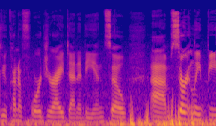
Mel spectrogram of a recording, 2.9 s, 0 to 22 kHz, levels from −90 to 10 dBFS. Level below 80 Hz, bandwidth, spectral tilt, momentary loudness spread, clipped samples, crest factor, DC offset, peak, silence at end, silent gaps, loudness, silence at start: -28 dBFS; 16.5 kHz; -5.5 dB/octave; 13 LU; under 0.1%; 16 dB; under 0.1%; -4 dBFS; 0 s; none; -22 LUFS; 0 s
